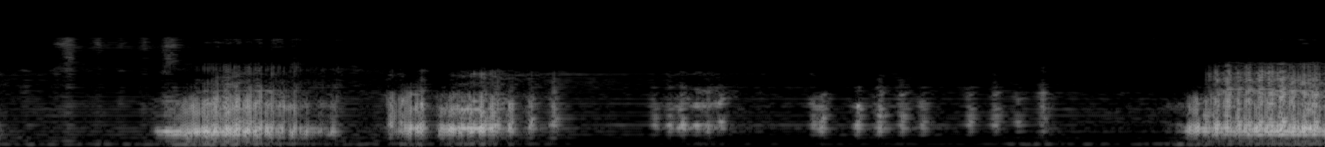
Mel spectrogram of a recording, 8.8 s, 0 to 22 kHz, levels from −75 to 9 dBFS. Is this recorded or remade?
remade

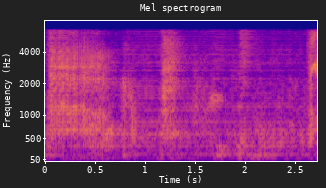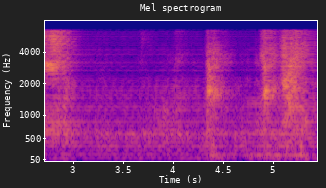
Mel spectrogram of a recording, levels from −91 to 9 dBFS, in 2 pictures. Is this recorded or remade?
remade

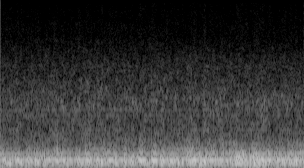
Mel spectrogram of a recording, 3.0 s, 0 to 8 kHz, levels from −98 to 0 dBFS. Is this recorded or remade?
remade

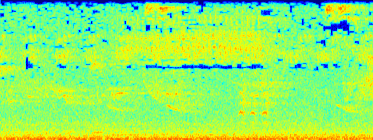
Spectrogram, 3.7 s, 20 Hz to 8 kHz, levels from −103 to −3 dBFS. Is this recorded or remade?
recorded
